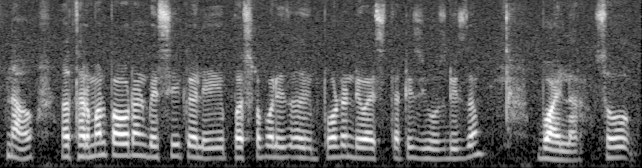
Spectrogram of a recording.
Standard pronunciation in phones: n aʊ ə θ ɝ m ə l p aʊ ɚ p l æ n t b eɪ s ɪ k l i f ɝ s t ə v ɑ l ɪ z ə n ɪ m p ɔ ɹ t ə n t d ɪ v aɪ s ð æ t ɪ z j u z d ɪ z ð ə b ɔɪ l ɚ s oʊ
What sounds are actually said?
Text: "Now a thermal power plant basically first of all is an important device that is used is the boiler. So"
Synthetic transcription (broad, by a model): n aʊ ə t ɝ m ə l p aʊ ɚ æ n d b eɪ s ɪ k l i p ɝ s t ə p ɑ l ɪ z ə ɪ m p ɔ ɹ t ə n t d ɪ v aɪ s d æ t ɪ z j u z d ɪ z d ə b ɔɪ l ɚ s oʊ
